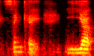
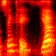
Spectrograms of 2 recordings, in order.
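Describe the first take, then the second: First: The last syllable carries the sixth tone. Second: The last syllable carries the first tone. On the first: The day is Sunday. "星期日 is Sunday" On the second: The day is Monday. "星期一 is Monday"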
